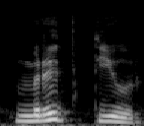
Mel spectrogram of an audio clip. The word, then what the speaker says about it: মৃত্যুর: এখানে এই যে মৃত রয়েছে এবং যে জফলা এবং রস্যৌকার, এটাকে যদি আমরা একসাথে উচ্চারণ করতে যাই তাহলে এর উচ্চারণ কেমন হবে? ইউ। এবং এখানে যে রেফ আছে, তাহলে রেফের উচ্চারণ হসন্ত যদি উচ্চারণ করি তাহলে একত্রে উচ্চারণ করলে উচ্চারণটা কেমন হবে? মৃত্যুর।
